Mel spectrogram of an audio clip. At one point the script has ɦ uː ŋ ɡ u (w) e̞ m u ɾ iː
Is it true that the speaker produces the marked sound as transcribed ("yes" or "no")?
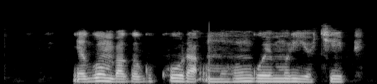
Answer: yes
